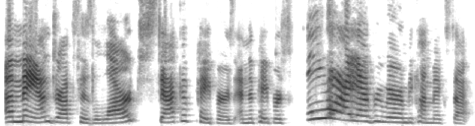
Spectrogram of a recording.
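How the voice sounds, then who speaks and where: An American woman teaching an elementary class, giving clear instructions and spelling things out for the children. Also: high-pitched, animated, sharp tone. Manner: clear instructing, exaggerated drawn-out modeling. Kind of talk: interactive classroom lesson. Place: school classroom with pupils.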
